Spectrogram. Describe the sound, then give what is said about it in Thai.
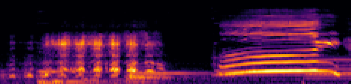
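A goat bleats twice, loud: first a quavering, wobbling cry, then after a short pause a longer, steadier bleat that bends upward before trailing off. “ดีจังเลยจอยอยากเลี้ยงแกะ เอ้ย เออเลี้ยงแพะมานานแล้ว”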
